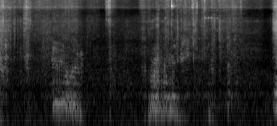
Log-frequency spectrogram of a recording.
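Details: Jindo mix dog indoors gives two low, rough growling rumbles, each about half a second long and about a second and a half apart, with faint background noise between them.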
